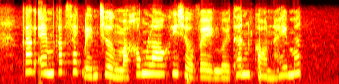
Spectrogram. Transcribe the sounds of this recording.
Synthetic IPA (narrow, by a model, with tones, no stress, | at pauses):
kaː˦˥k̚ʔɛ˧mka˦˥p̚sa˦˥k̟̚ɗe˨˦nt͡ɕɨ˨˩əŋmaː˨˩xə˧wŋ͡mlɔ˧xi˧t͡ɕəː˧˩ve˨˩ŋɨ˨˩əjt̪ʰə˧nkɔ˨˩nha˧jmə˦˥t̚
